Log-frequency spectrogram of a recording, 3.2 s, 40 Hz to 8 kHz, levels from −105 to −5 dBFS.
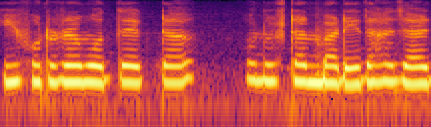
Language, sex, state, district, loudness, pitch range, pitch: Bengali, female, Assam, Hailakandi, -12 LUFS, 255-265 Hz, 260 Hz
